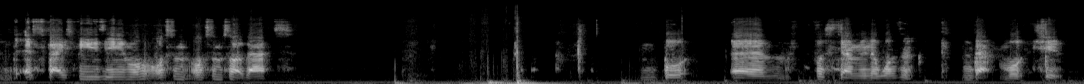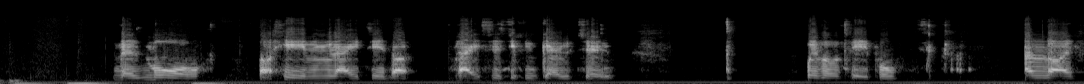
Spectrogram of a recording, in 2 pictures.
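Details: Man who still stammers, much less severe than years ago, with repetitions of sounds or words and noises lasting a few seconds, pauses and broken phrases: stuttering (stammer).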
